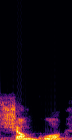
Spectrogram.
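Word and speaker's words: 中国: Si partimos de, por ejemplo, China, cómo se pronuncia, ¿no?, en el idioma mandarín, ¿no? Es Shongguo, que lo que quiere decir es país del medio, ¿no?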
